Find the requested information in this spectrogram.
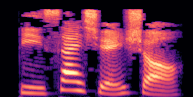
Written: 选手

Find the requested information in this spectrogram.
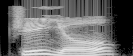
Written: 只有

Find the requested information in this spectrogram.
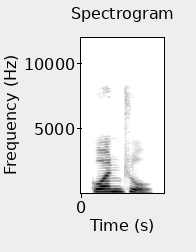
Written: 关注

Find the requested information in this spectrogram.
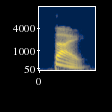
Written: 代

